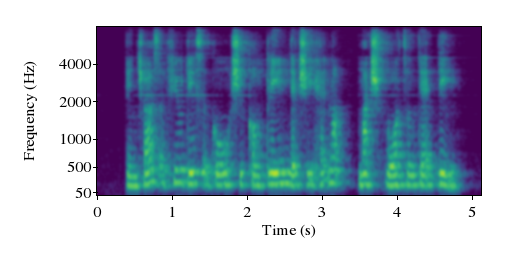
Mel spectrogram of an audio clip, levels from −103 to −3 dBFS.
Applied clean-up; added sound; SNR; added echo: neural mask model DeepFilterNet 3.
